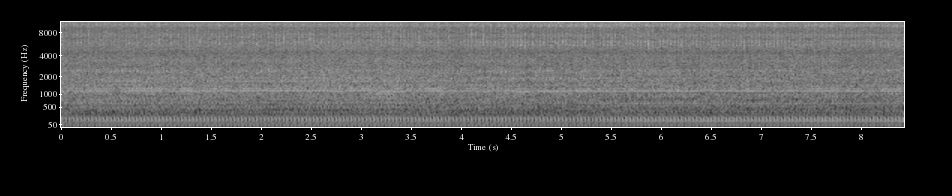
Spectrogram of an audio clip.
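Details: Craftsman DLT 3000 riding mower, about 2010-2015, after engine repair and reassembly with the shroud back on; the single-cylinder engine runs a steady, even drone with no knocks or rattles while driven through the gears, healthy.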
